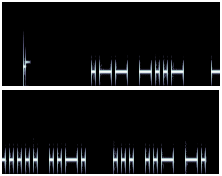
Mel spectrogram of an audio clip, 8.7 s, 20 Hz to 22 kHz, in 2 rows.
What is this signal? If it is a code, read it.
Morse code, heard as a keyed tone, about 15 wpm, 700 Hz. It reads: WX 6F SUN
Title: Practice QSO - Exchange 2 - Info - 15wpm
